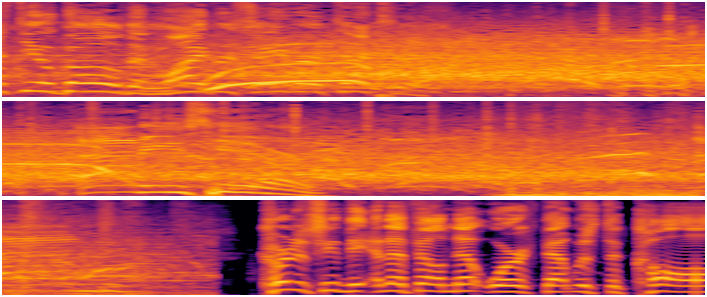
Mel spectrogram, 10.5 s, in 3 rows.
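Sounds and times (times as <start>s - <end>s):
speech: 0.0s - 2.4s, 3.1s - 5.4s, 6.0s - 6.8s, 8.4s - 10.5s
crowd roaring and cheering at the NFL Draft: 0.0s - 8.2s.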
